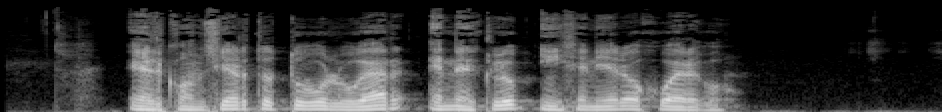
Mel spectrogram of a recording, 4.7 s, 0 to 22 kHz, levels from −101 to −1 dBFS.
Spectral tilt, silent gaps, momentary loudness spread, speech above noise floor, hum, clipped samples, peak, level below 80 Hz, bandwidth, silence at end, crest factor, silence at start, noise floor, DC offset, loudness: -7 dB/octave; none; 6 LU; 39 dB; none; under 0.1%; -6 dBFS; -44 dBFS; 13.5 kHz; 1.05 s; 16 dB; 0.65 s; -60 dBFS; under 0.1%; -22 LUFS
